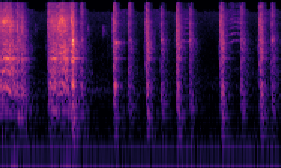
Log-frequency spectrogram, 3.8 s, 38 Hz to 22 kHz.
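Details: Honda Blackbird CBR1100XX, in neutral with no neutral light, suspected seized engine: repeated short clacking bursts while the engine never spins up. The starter can't turn it over; the battery is checked next and reads 12.6 V.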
